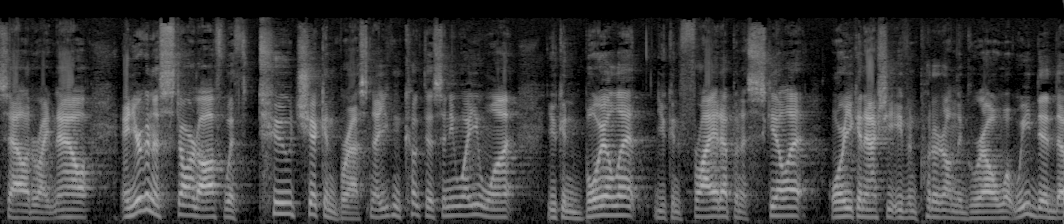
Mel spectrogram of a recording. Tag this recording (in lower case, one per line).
speech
